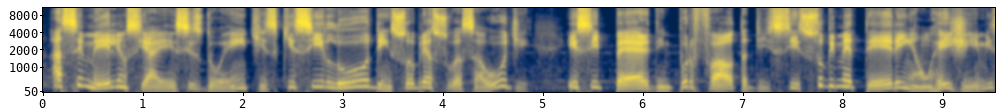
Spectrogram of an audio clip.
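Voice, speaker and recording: Brazilian guy reading religious text like an audiobook, kinda higher voice, slow and teacherly. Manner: measured, didactic. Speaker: narrator. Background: background music.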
